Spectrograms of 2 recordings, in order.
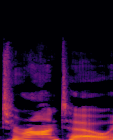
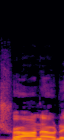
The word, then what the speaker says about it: Toronto: Well, he's got a bit of that northern thing because it's just Toronto to Canadians because that's just how we say it. But a lot of Americans say Toronto and it's like, Yeah.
